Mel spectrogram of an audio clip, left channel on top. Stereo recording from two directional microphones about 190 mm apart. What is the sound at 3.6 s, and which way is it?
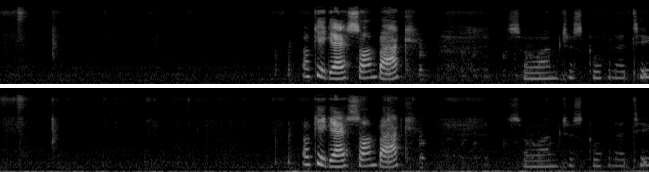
Speech, 5° left (ahead or behind).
